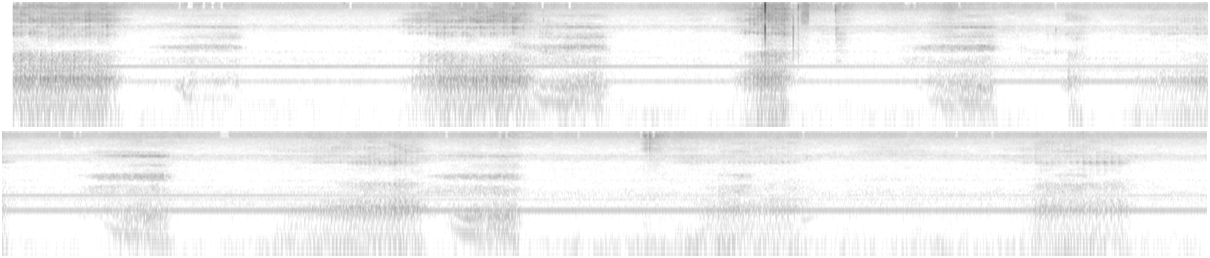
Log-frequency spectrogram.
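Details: Pet dog snoring: repeated rough, low snoring breaths about every two to three seconds, with a steady hum in the room.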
